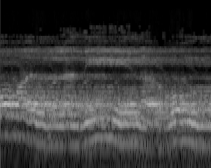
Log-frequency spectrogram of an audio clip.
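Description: A man's voice reciting the Quran in the melodic Egyptian mujawwad style, drawing out long ornamented notes that rise and fall.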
